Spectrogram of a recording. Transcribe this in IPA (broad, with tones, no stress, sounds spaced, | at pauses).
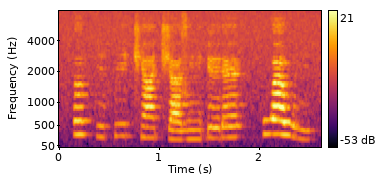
ə˦ k i˧ p i˦ t͡ʃ ã˧ t͡ʃ a˨ z ĩ˨ ɗ e˧ ɾ ɛ˦ | w a˦ w i˨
